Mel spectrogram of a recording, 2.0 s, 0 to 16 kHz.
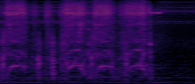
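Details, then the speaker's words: Epson L395 printer printing an image after fixing the slipping carriage: light rhythmic whirring sweeps with soft clicks, no scraping or grinding; no noise, no jams, normal printing. "Aparentemente tá 100% aqui, ó. Tá? Agora, sem barulho, sem travamentos."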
